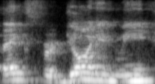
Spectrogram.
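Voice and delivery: ordinary talk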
